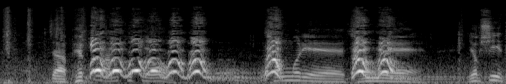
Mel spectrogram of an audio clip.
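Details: Korean Jindo puppies give bouncing, high-pitched yelps in quick runs, broken by a longer sliding whine. Human speech runs alongside the calls.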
